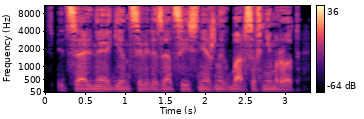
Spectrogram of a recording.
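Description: Man voicing a snow leopard agent, very deep, husky, dry and sardonic, storybook. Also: little pitch movement, moderate pace, a bit bright, dry recording, exaggerated voice. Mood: curt, sardonic. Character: cool-headed male snow leopard secret agent.

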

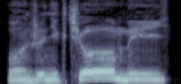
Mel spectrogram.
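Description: A woman's voice: fairly low pitch, animated, a little mellow, dry recording. A woman voicing a sneering Viking boy bully. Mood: gloating. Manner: jeering, drawn-out taunts.

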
